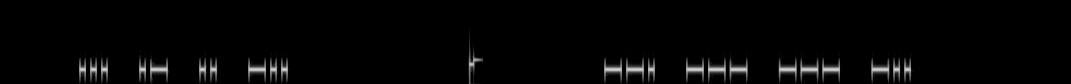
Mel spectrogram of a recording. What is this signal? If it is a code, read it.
Morse code, heard as a keyed tone, about 23 wpm, spaced as for 16 wpm, 700 Hz. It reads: SAID GOOD
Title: 2x Character Spacing - Top 200 Words - 22wpm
